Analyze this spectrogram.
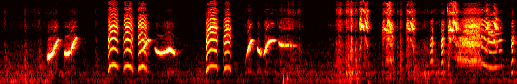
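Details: Male pet ringneck parakeet talking: short, clear tonal syllables with rising and falling pitch, some in quick pairs, then a burst of harsher chatter near the end.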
